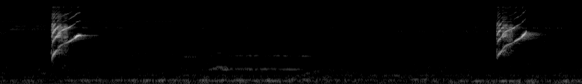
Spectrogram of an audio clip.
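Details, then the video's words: Female canary calling to stimulate a male's breeding urge: two brief sharp descending chirps about four seconds apart over quiet low background hum. "CUITAN KENARI BETINA MEMANCING BIRAHI JANTAN JADI CEPAT GACOR"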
